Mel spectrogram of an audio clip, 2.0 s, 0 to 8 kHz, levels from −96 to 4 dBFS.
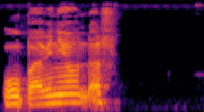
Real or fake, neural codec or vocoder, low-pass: real; none; 7.2 kHz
